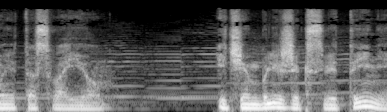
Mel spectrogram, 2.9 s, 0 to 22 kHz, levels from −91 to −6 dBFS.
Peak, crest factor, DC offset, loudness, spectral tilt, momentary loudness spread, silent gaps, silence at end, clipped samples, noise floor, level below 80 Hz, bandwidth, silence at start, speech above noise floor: -2 dBFS; 14 dB; under 0.1%; -14 LUFS; -4.5 dB/octave; 11 LU; none; 0 s; under 0.1%; -40 dBFS; -34 dBFS; 16.5 kHz; 0 s; 26 dB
